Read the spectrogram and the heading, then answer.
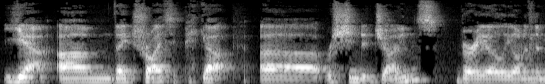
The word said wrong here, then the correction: Rashida: Don't think that's her name. – Yes, it is. Rashinda Jones. Am I pronouncing it wrong? – Thinking about it, an N. I think it's Rashida. – Oh, Rashida. Okay.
